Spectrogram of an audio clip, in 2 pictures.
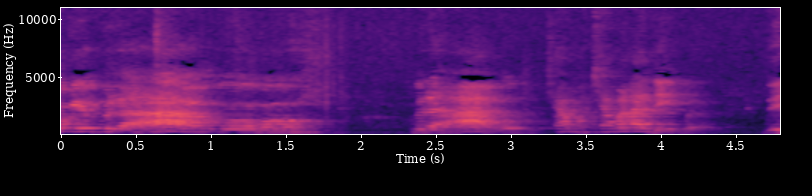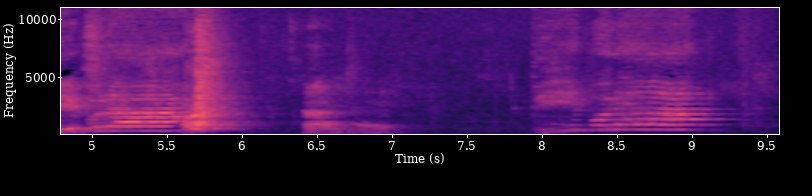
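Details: Cocker Spaniel 'speaking': a run of drawn-out, voice-like whining yowls, several rising in pitch, given in about six separate bursts with short pauses between, sounding like a dog trying to talk.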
